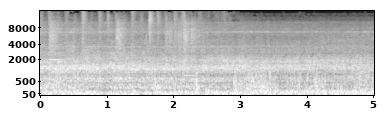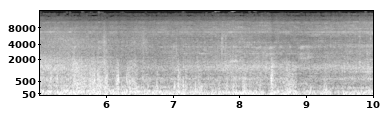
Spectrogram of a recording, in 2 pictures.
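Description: Steady wind rumble on the microphone with tyre noise from a Canyon Stoic 2 hardtail mountain bike rolling fast downhill, and a few light rattles in the first couple of seconds.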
